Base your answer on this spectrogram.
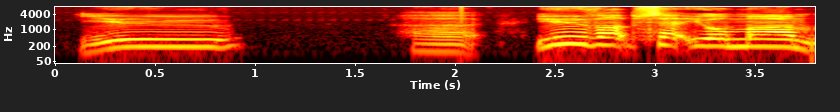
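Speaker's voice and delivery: high, slow, loud, aggressive, accusatory bark.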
